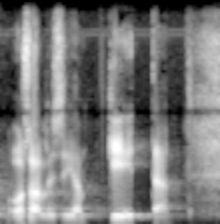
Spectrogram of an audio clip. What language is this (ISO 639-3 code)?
fin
